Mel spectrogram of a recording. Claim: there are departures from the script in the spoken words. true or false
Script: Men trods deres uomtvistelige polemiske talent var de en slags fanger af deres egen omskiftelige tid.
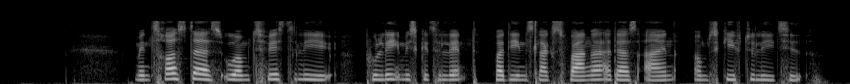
false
